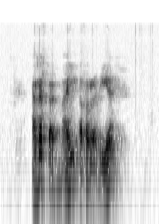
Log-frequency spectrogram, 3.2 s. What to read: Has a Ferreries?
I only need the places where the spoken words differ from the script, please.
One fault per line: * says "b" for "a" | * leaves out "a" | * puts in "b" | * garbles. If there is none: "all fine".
* puts in "estat mai"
